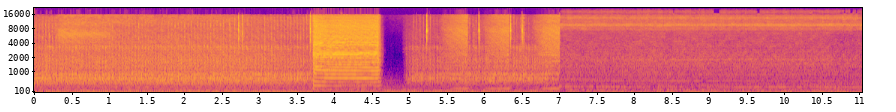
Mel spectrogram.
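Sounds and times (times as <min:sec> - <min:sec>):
engine hum: 0:00.0 - 0:11.0
vehicle horn blast: 0:03.7 - 0:04.7.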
